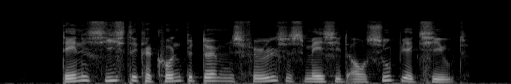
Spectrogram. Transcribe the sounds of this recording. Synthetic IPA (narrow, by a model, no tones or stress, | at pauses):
d̥enəsisd̥əkʰækʰɔ̽nb̥e̝d̥øm̰əsføːl̩səsmesid̥ɒ̽sub̥jeɡ̥̚t͡sʰiʊ̰d̥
